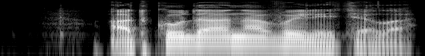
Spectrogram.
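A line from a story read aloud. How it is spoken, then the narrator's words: Plain. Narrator (Russian): спросил Сварог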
